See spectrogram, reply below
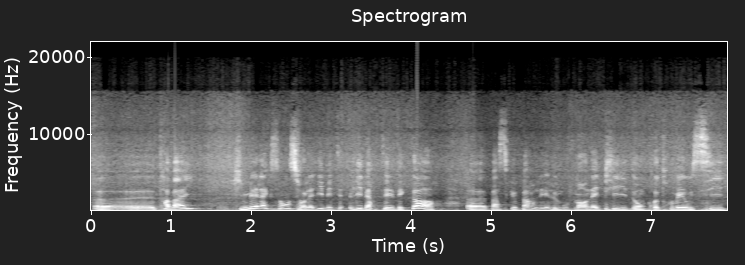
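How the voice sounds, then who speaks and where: Halting woman speaking outdoors amid noise. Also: mid-range voice, steady tone, mellow, low-quality recording. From French Guiana. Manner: halting, many hesitations and restarts. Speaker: exhibition curator. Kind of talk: inaugural speech to visitors. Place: outdoors on an island site.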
